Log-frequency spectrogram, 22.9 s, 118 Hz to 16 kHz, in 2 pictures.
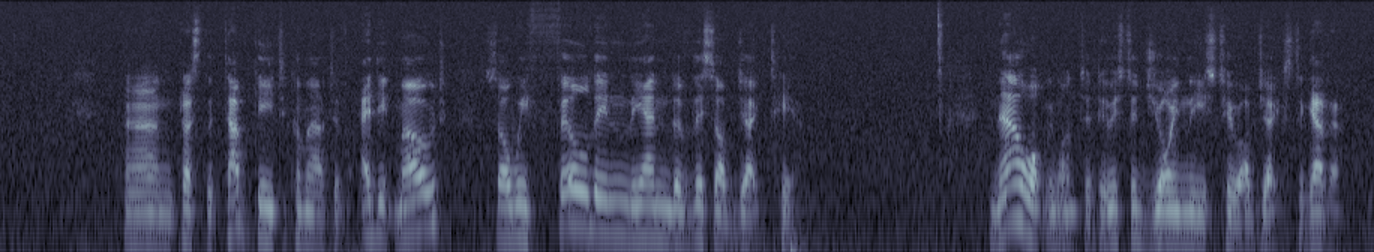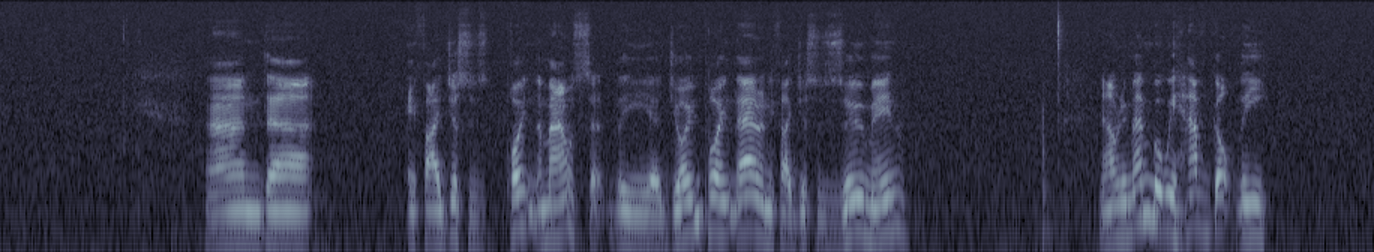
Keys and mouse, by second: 2.4 Tab, 9.7-11.0 middle drag, 11.2-15.0 middle drag, 17.1 middle click, 18.3 middle click, 18.5-22.9 middle drag.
